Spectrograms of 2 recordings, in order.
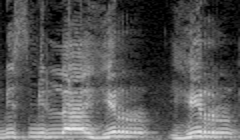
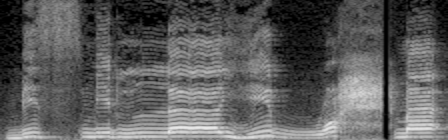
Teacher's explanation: berikan sifat inhirak dari ro maka dia tak akan bergetar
